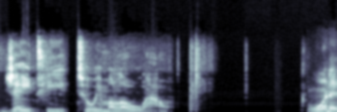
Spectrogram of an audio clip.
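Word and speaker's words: Tuimoloau: number 44 is JT and as it's technically pronounced it's JT Tui Malo wow what a name and do not it's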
